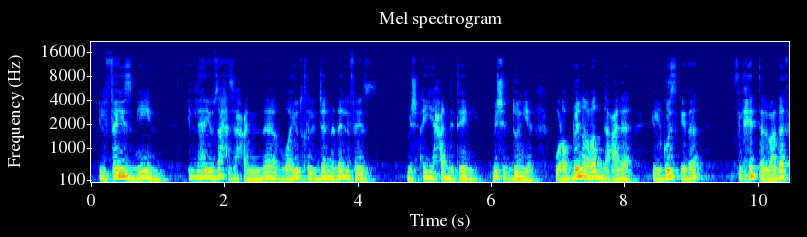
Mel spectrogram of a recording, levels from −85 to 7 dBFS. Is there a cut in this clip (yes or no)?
no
